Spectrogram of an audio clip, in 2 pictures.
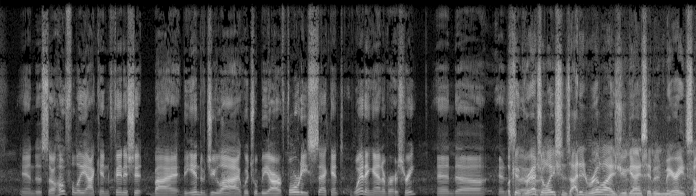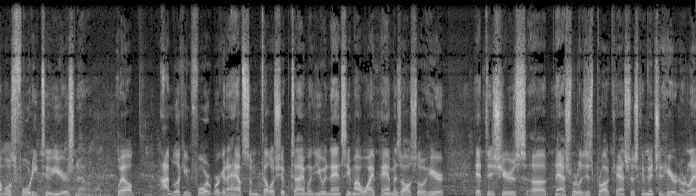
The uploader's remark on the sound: Live from 2023 NRB Convention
